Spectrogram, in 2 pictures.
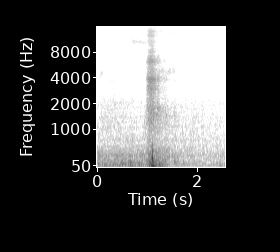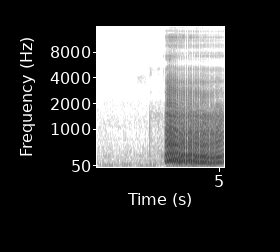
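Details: Shiba Inu at the height of its anger, a soft rumble broken by a sharp snap, then a loud harsh throaty growl with rapid pulsing that fills the final second.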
